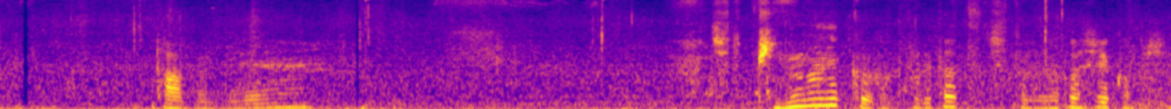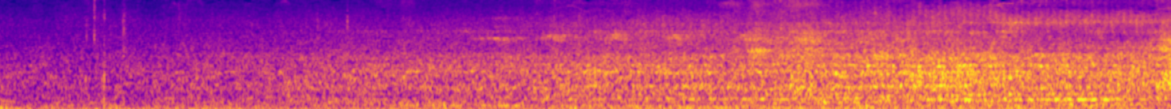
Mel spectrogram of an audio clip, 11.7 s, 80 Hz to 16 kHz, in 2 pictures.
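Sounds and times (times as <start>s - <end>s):
general street noise: 0.0s - 11.7s
speech: 3.9s - 7.1s
rattling diesel engine of a relatively new minibus passing and overtaking: 5.8s - 11.7s.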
